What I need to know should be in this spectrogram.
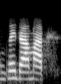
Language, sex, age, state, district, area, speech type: Bodo, female, 45-60, Assam, Kokrajhar, rural, conversation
